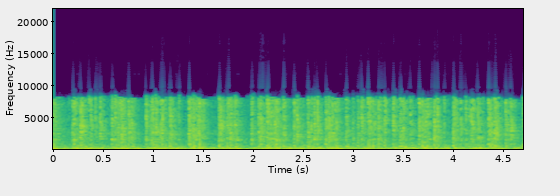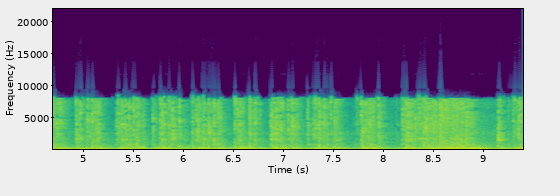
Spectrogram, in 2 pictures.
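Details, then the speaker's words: Ford Mustang, 1800 hp turbocharged small-block Chevy on methanol, first start after rebuild, brake-clean shot to prime: loud lumpy V8 idle with steady loping big-cam rhythm, even firing, no knocks; sounds healthy, normal idle. "it sounds pretty healthy I couldn't hardly breathe but it cranked up and it runs so I am super excited"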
